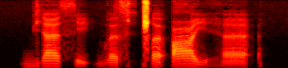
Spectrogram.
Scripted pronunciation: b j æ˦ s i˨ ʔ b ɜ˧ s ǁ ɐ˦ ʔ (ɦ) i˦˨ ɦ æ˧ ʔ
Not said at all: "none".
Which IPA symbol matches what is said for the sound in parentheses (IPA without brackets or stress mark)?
ʕ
